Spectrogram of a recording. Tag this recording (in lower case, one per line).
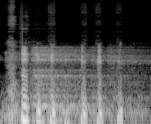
human voice
laughter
